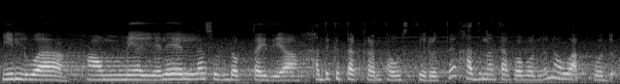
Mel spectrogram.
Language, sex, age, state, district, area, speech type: Kannada, female, 45-60, Karnataka, Chamarajanagar, rural, spontaneous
